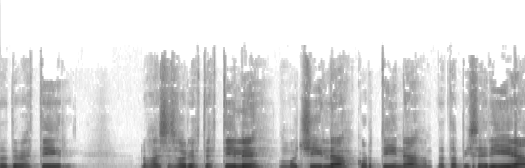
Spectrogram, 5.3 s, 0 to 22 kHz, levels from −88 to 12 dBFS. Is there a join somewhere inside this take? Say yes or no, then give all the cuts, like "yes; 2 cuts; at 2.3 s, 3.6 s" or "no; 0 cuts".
yes; 2 cuts; at 2.8 s, 4.3 s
